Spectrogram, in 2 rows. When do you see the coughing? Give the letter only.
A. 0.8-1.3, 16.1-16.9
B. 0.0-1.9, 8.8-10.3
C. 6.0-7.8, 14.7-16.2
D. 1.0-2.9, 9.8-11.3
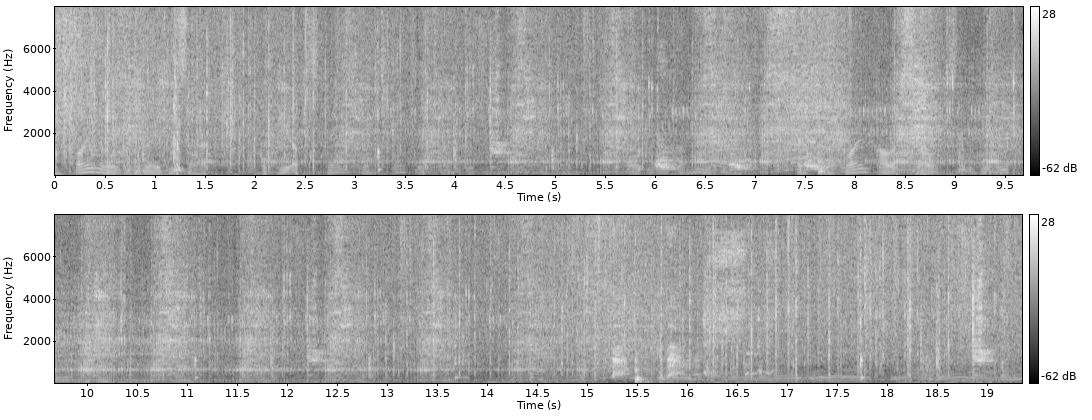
A.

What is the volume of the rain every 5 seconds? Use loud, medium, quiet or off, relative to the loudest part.
loud, medium, medium, loud.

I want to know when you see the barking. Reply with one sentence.
You can hear the barking from 6.0 to 7.8 s and from 14.7 to 16.2 s.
